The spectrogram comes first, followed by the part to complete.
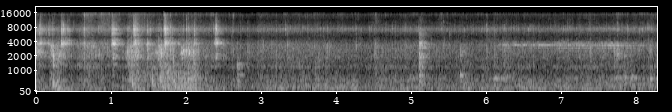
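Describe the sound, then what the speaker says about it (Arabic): Vegetables and pasta being stirred together in a pan, a spoon scraping and clattering briskly for the first few seconds over a faint sizzle, then quieter occasional scrapes as frying continues close by. "ونقلبه كده كويس مع بعض"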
